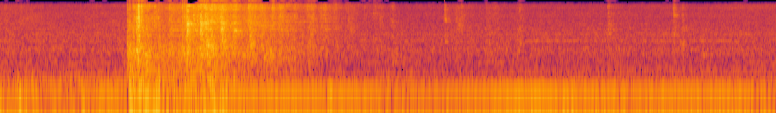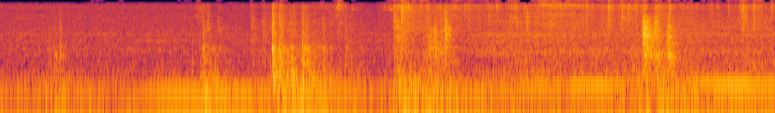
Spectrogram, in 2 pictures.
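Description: A plastic bin bangs and rattles against a garbage truck as it is lifted and tipped.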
